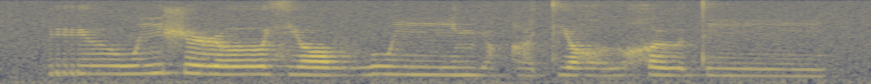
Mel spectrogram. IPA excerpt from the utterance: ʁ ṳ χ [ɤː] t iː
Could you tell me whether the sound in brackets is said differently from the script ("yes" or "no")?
yes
